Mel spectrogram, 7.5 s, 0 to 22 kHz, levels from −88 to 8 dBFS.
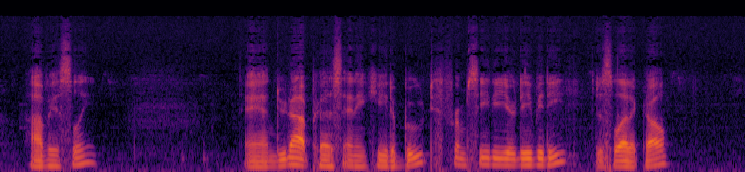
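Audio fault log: Nothing stood out on listening.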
